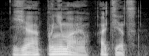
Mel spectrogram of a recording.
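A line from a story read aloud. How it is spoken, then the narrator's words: Quiet reply. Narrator (Russian): тихо ответил Марк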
